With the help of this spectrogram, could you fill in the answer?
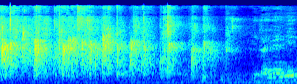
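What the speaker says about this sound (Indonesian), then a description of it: "Tepuk tangan buat Tuhan." A church congregation claps together in a steady, fairly close round of applause that slowly fades, with voices heard over it.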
